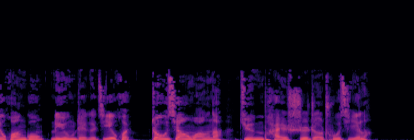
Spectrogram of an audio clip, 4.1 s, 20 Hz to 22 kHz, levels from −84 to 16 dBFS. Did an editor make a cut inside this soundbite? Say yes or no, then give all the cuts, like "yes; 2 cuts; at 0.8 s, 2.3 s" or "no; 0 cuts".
yes; 1 cut; at 1.5 s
